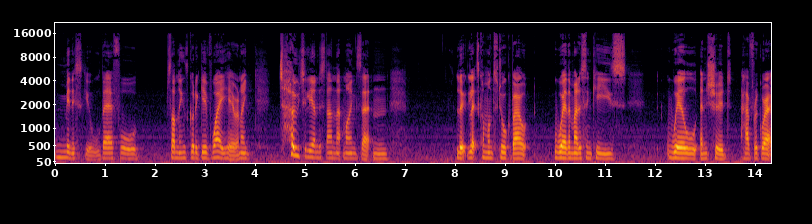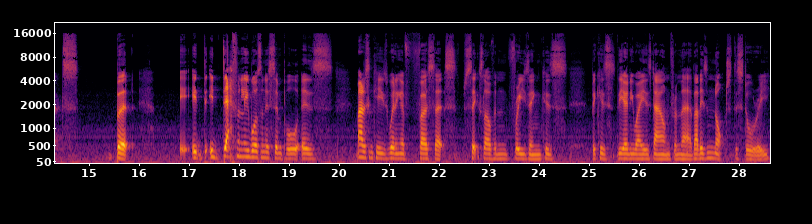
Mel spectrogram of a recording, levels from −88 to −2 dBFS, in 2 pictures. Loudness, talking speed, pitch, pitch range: -25 LUFS, 135 wpm, 140 Hz, 130-155 Hz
